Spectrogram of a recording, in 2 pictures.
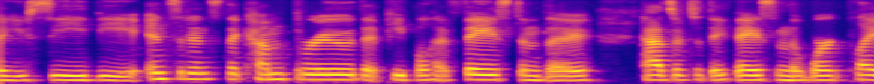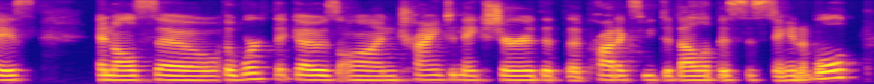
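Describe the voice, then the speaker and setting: Casting: low, monotone woman, measured panelist. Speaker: panelist, sustainability project manager. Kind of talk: panel discussion.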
